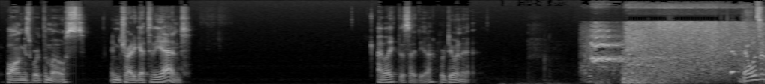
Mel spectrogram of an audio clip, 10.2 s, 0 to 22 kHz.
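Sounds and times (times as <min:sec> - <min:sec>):
speech: 0:00.1 - 0:02.6, 0:05.0 - 0:06.4, 0:07.7 - 0:08.0, 0:09.9 - 0:10.1
car tire screech sound effect: 0:07.8 - 0:10.0
heavy crunching car crash sound effect: 0:07.8 - 0:10.1
noisy crash debris rumbling: 0:07.8 - 0:10.1.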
